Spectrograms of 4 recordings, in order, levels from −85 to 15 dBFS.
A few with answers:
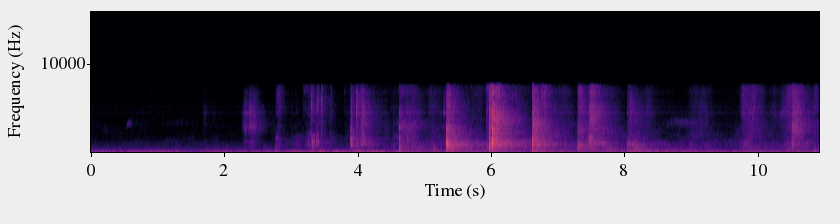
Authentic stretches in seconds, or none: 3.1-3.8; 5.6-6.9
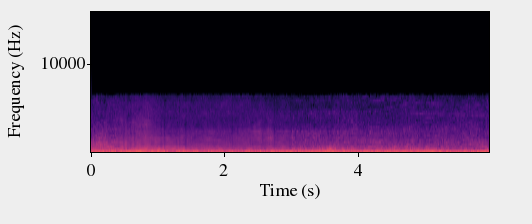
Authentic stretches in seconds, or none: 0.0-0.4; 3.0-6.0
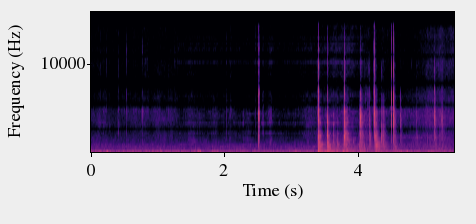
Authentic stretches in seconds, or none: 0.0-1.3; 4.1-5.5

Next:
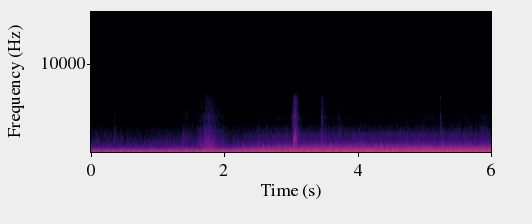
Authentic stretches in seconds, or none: 0.0-1.6; 3.9-6.0

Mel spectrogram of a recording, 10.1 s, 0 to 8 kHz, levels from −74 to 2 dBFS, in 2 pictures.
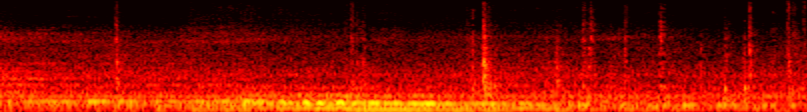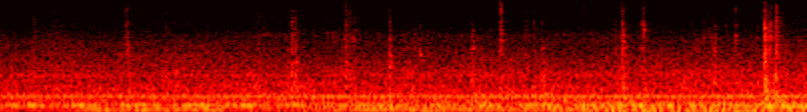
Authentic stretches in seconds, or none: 0.0-1.5; 2.2-3.2; 4.8-10.1

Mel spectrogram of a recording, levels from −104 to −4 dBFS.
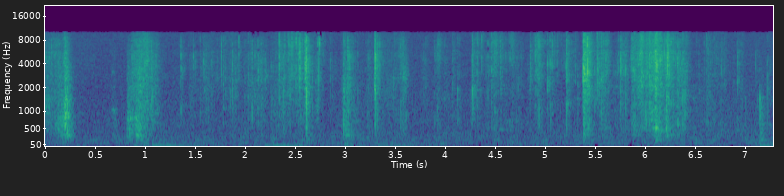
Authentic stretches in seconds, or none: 2.9-4.2; 5.3-7.3

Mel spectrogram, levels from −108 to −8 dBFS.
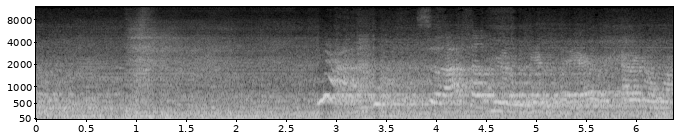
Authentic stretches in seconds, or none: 0.0-0.4; 2.9-6.4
